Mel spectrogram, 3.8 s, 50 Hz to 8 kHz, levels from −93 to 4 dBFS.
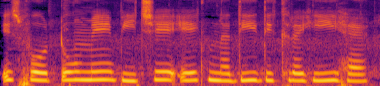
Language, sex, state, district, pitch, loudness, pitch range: Hindi, female, Uttar Pradesh, Lucknow, 255 Hz, -13 LUFS, 245-270 Hz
